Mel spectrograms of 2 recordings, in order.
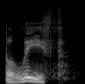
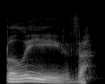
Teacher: It's just important to know that the suffixes attached to verbs also tended to cause the final sound to be voiced, and in this case caused the F sound to switch to a V sound. So you might have a belief with an F sound at the end, but if you put that belief into action, you believe with a V sound at the end.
